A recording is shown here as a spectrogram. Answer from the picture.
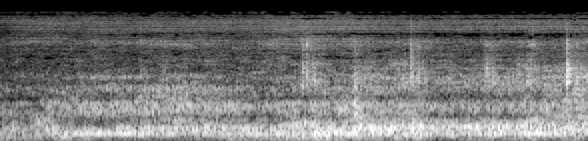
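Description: Volvo crawler excavator's diesel engine running steadily while it works, with a few sharp knocks in the second half.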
